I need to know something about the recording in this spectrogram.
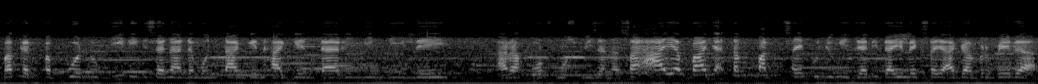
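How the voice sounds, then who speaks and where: A man's voice: fairly high pitch, steady tone, normal speed, rough recording. A man from Aceh speaking Indonesian with a mixed regional accent, giving a rambling religious testimony as a guest. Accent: mixed Indonesian regional, Medan and Malay touches. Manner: rambling, lists many places. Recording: music playing underneath.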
